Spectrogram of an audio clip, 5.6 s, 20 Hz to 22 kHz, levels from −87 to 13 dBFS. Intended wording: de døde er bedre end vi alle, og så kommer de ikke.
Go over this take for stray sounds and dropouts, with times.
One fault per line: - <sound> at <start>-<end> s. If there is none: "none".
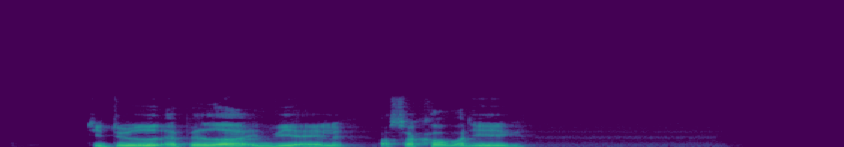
none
